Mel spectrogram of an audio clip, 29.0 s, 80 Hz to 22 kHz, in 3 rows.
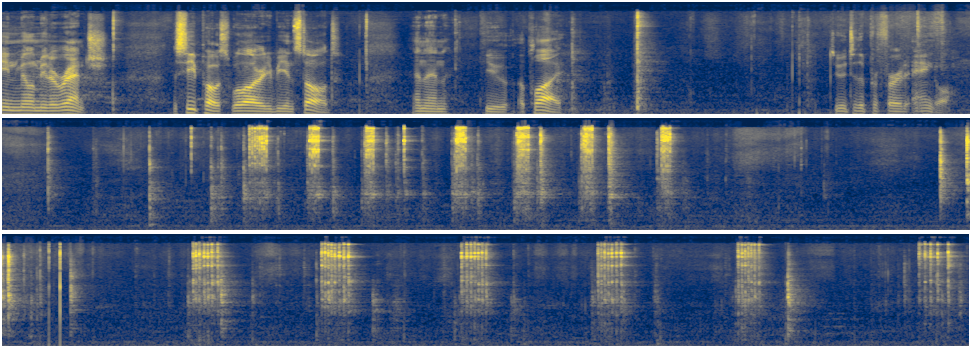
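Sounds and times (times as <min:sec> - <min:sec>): wrench clicking: 0:11.1 - 0:16.7, 0:21.2 - 0:24.6, 0:25.2 - 0:26.0, 0:26.6 - 0:27.4, 0:28.3 - 0:29.0.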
